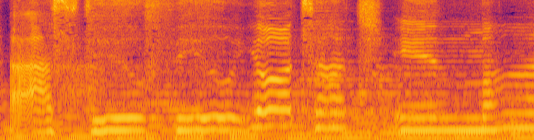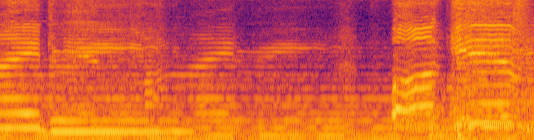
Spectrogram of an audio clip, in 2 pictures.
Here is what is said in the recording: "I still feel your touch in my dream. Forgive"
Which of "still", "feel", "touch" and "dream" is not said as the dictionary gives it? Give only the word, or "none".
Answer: none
